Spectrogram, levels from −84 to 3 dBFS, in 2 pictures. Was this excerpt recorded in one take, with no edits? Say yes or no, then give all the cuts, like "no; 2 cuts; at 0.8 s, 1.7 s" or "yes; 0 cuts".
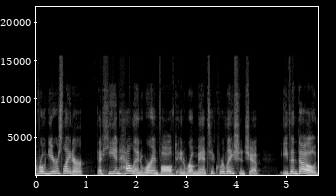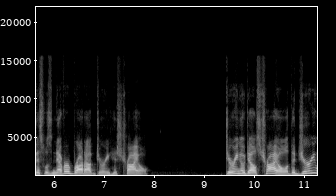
yes; 0 cuts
